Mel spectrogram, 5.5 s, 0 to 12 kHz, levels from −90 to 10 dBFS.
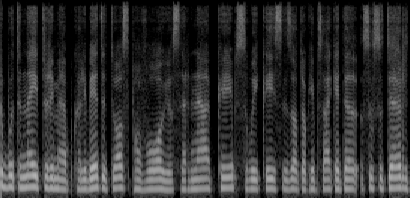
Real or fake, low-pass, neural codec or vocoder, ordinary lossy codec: fake; 10.8 kHz; codec, 16 kHz in and 24 kHz out, 0.9 kbps, LongCat-Audio-Codec, fine tuned four codebook decoder; Opus, 24 kbps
